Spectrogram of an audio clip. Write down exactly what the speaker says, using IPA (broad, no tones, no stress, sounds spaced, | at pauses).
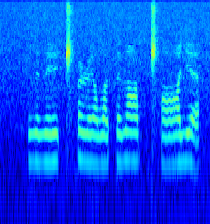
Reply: ð ɪ ð ɪː ǁʰ ʌ ɭ ɪː lˠ ɪ θ ɛ ð ɑː lˠ ǁʰ ɑː lʲ æ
